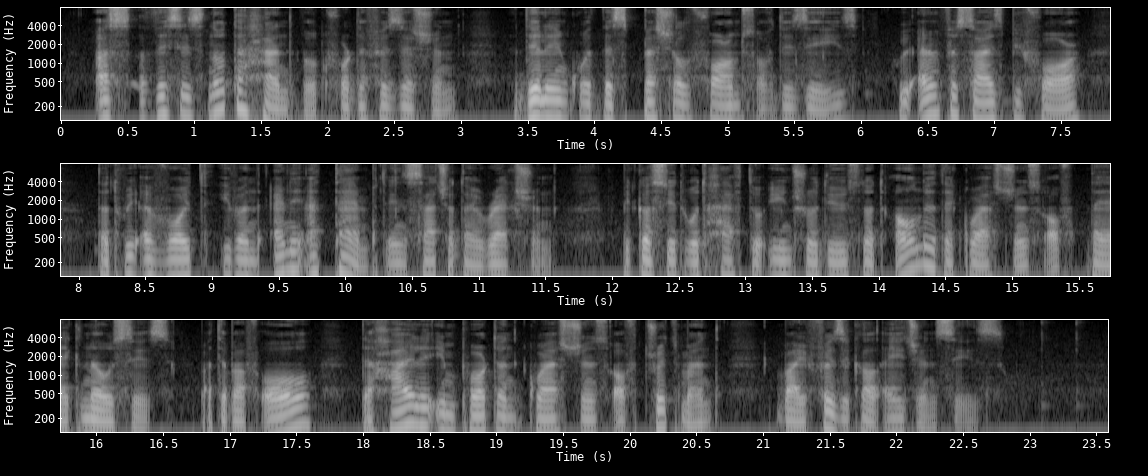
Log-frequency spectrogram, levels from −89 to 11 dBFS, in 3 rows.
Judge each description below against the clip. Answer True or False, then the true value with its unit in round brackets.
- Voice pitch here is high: False (105 Hz)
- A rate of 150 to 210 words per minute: False (135 wpm)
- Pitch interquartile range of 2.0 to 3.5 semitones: False (4.1 semitones)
